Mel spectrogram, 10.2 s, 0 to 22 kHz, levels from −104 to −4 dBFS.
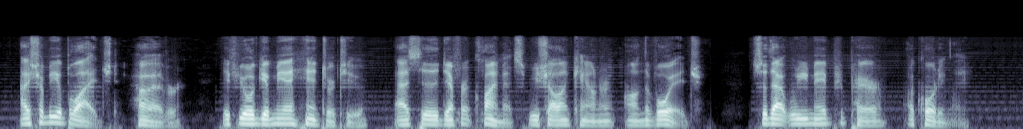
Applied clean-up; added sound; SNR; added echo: neural separator model SepFormer DNS4.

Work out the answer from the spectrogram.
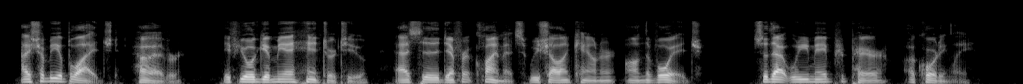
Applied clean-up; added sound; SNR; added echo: none; none; none; none.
